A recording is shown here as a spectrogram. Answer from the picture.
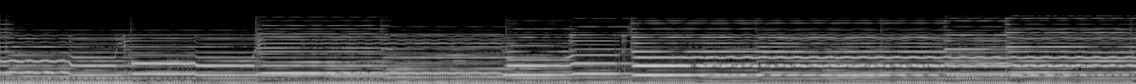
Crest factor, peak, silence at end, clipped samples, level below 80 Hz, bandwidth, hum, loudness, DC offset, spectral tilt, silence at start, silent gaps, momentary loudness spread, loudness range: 14 dB; -6 dBFS; 0 s; under 0.1%; -32 dBFS; 10.5 kHz; none; -19 LUFS; 4%; -4.5 dB/octave; 0 s; none; 6 LU; 4 LU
